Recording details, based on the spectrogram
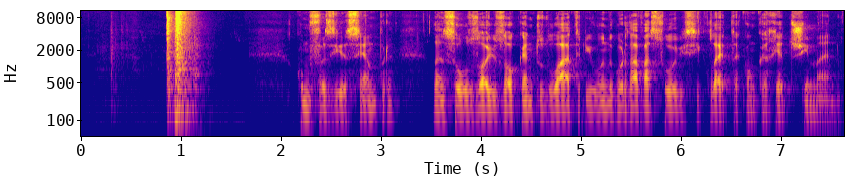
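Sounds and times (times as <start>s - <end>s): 
apartment building front door opening with a broad clunk: 0.2s - 1.4s
apartment building front door latch click: 0.8s - 1.4s
speech: 2.2s - 7.6s.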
